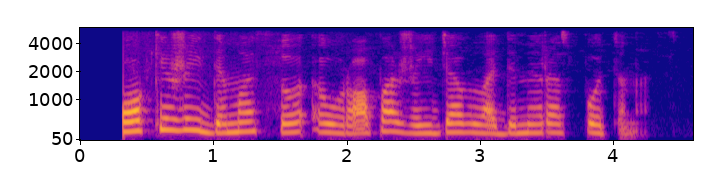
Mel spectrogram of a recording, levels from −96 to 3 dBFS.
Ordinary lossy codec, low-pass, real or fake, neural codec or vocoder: Opus, 64 kbps; 5.4 kHz; real; none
